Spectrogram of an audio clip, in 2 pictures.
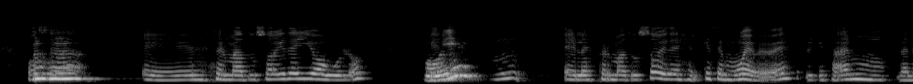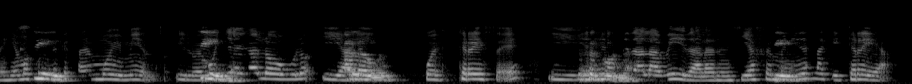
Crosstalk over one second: none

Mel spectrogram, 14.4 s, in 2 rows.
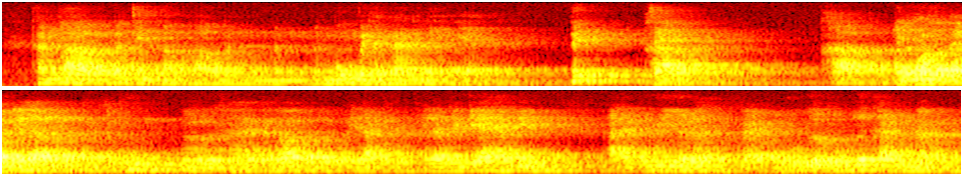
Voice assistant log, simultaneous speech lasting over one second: none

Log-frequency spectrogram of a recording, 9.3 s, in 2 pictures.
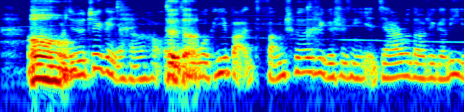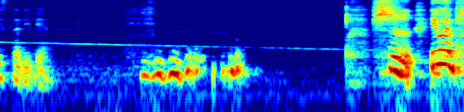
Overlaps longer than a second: none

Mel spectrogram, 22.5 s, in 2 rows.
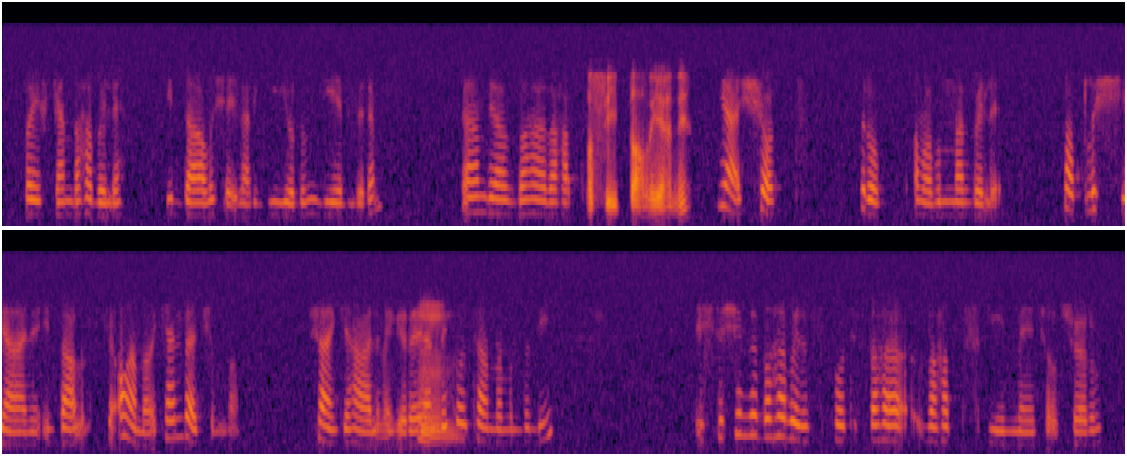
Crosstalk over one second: none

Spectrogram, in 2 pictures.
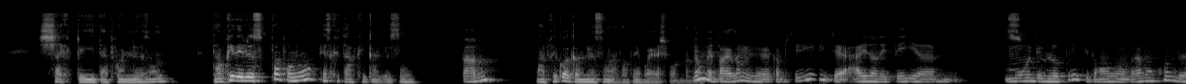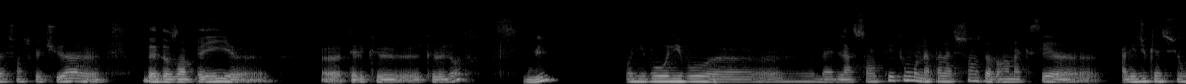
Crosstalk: none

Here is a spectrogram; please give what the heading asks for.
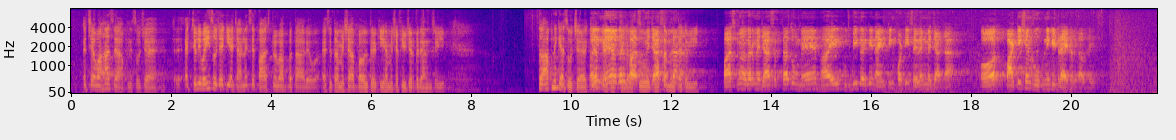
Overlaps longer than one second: present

